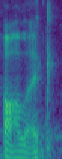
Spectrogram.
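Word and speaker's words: xxxHOLiC: yeah yeah or xxx what you're not supposed to say the x's in that you're just supposed to call it holic huh yeah say a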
